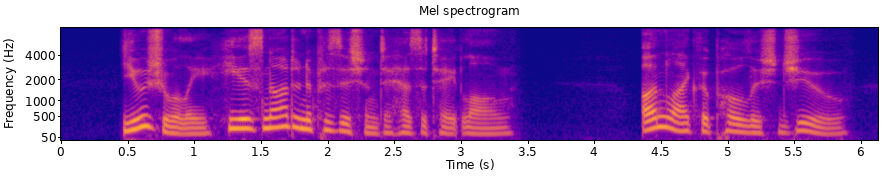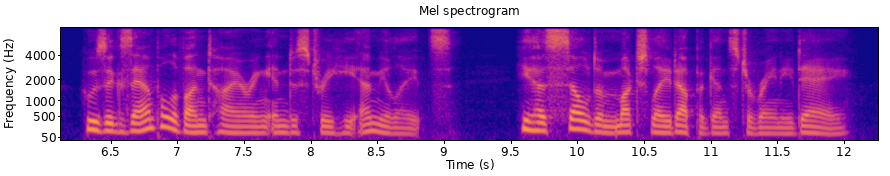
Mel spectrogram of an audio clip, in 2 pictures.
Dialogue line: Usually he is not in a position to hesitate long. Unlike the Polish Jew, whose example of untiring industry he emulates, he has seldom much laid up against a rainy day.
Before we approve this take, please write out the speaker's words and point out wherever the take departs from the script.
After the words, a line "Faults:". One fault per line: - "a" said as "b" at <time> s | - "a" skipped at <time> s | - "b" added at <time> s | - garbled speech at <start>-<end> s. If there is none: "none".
Usually he is not in a position to hesitate long. Unlike the Polish Jew, whose example of untiring industry he emulates, he has seldom much laid up against a rainy day.
Faults:
none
